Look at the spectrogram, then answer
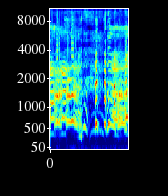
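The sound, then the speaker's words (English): A person lets out a strained, high-pitched scream, as if in pain, rising and breaking into a couple of sharp louder bursts before carrying on; acted, as a character whose bones crack and lengthen. “Starts screaming.”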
